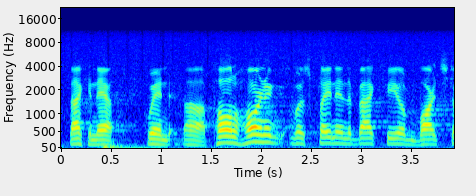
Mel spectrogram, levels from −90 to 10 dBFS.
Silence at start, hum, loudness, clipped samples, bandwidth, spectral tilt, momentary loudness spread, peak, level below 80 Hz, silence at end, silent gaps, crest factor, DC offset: 0.1 s; none; -30 LUFS; under 0.1%; 11.5 kHz; -5.5 dB/octave; 11 LU; -12 dBFS; -54 dBFS; 0 s; none; 18 dB; under 0.1%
